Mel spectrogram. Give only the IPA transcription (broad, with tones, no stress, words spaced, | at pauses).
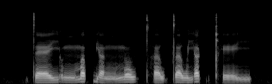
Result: t̪ɛː˨˧jʊ˧ŋmɐ˥p̚jɐ˨ŋ n̪o˧wt̪ʰɐ˨˧wt̪ɐ˧wjɐ˥k̚ pʰe˨j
